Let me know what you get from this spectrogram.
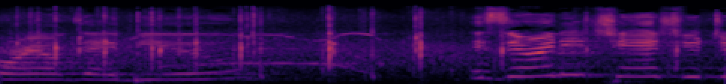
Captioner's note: applause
